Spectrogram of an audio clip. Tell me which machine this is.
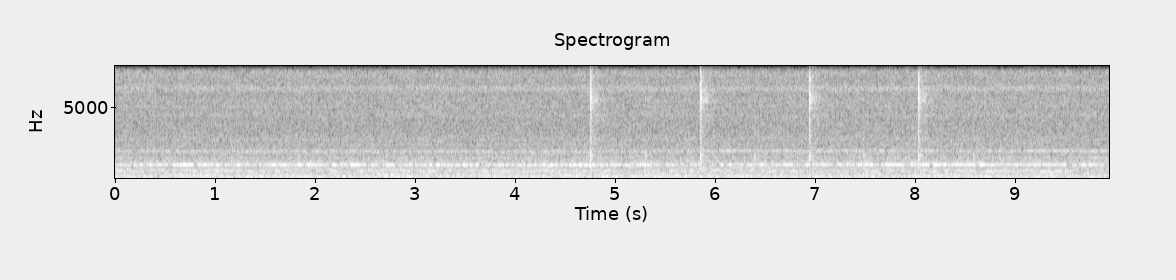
valve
